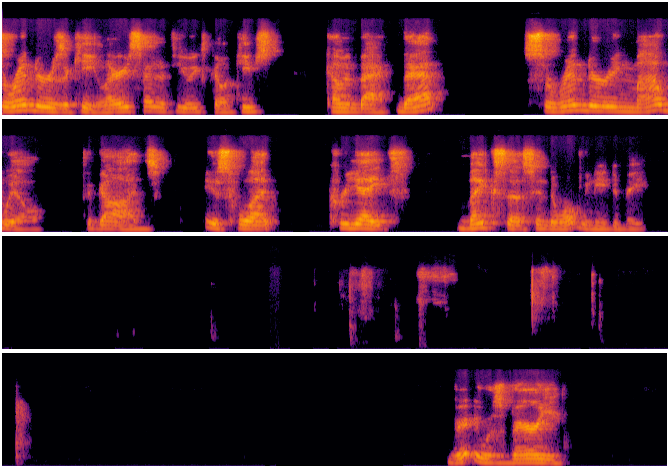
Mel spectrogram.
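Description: An elderly man talks with animation over an online call.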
